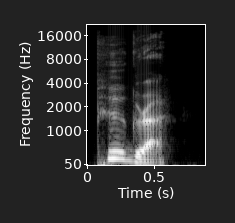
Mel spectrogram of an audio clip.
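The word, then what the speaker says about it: Pwgra: Now, when you face the enemy in the game that is a P-W-R-G-A, you know that that's a Pugra, because the W has an accent over it.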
